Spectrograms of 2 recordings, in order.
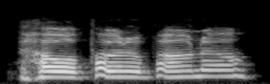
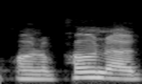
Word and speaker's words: Ho'oponopono: I can pronounce it, but I always screw it up. Ho'oponopono.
